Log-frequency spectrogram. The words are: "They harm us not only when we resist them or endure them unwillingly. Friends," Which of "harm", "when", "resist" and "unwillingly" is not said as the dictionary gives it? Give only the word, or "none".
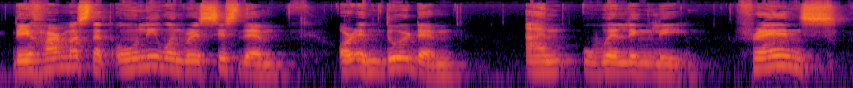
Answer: resist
